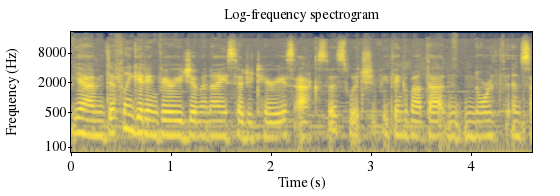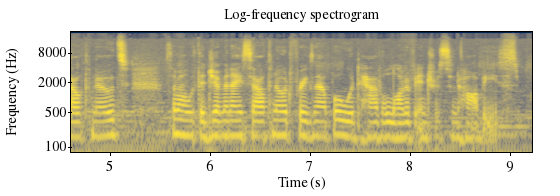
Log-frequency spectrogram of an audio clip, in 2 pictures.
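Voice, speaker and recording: A woman talks at a very fast pace with hardly any pauses. Noticeable background noise and audible room echo fill the recording. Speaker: tarot card reader. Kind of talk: tarot reading. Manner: hesitant, many fillers.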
